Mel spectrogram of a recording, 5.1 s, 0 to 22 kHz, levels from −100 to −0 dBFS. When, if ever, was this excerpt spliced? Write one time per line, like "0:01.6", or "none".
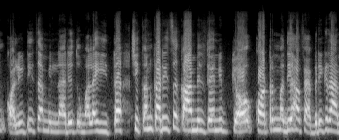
0:02.0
